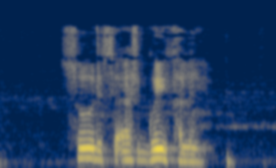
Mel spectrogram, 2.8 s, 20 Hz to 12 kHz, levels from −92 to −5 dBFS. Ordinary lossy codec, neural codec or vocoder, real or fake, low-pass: MP3, 48 kbps; none; real; 7.2 kHz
